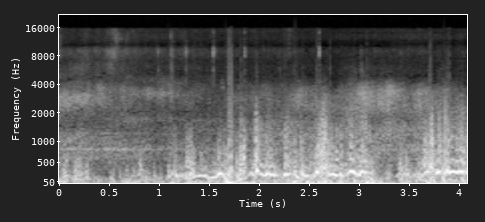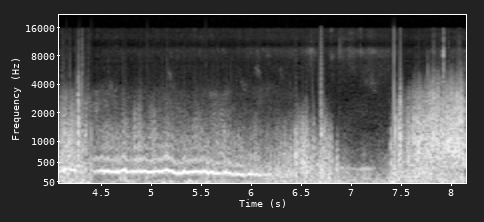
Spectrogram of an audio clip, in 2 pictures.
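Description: Wind buffeting the camera's microphone, a heavy uneven rumble. Through the middle seconds a low wavering tone rises and then falls away.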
